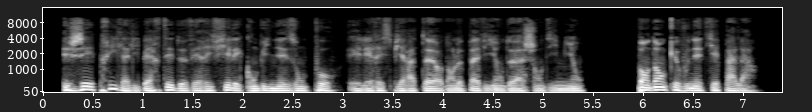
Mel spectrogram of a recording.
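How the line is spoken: Plain. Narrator (French): dit Abétik

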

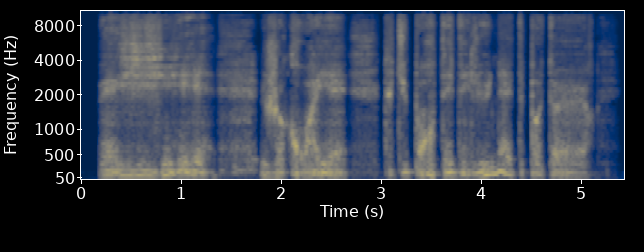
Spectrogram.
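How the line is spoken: Said breathlessly. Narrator (French): dit Greybac dans un souffle

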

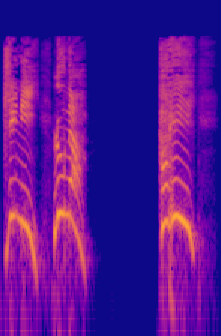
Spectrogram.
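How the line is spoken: Exclaimed. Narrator (French): s'écria Hermione

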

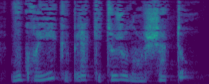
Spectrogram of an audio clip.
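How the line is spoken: Anxious murmur. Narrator (French): murmura Hermione d'un air anxieux

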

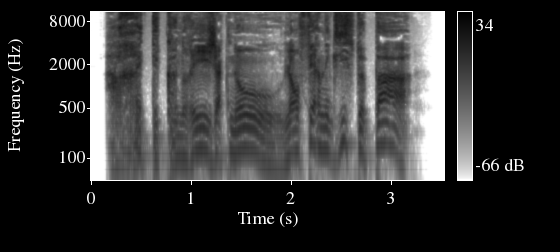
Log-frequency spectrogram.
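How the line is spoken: Growling. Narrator (French): grogna Ulma

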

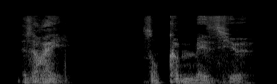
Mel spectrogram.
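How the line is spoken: Scorpion creature murmuring. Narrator (French): murmura le scorpiote

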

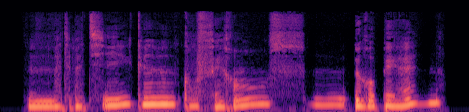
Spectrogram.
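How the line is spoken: Mumbling. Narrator (French): marmonna-t-elle

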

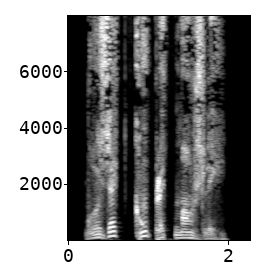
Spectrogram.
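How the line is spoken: Mock-stern grumble. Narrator (French): grommela-t-il faussement sévère

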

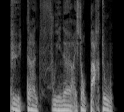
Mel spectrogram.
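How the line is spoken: Grumbled. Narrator (French): grommela l'homme

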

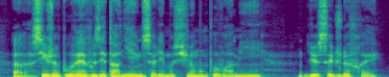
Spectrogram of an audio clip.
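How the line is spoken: Plain. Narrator (French): dit-il

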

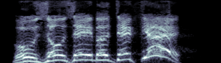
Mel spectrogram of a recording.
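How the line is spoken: Thundering voice. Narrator (French): tonna la voix de Zeus au-dessus de la plage, de la ville et du champ où s'étaient rassemblées les deux armées

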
